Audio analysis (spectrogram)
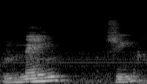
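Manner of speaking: mentir with a nasal e before the n; nasal sound in mentir. Shown as a demonstration. Teacher to students, modelling mentir with a nasal vowel. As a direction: push the en of mentir through the nose. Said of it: "the sound that comes from the nose".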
